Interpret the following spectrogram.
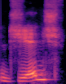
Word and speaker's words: Jydge: There's a game, I believe it's pronounced Jidge, but the way it's stylized looks like Judge.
